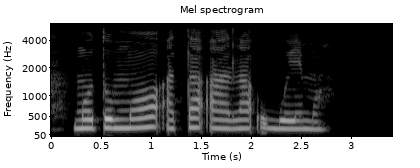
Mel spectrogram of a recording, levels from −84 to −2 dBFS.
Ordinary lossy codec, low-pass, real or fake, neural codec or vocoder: MP3, 48 kbps; 5.4 kHz; real; none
